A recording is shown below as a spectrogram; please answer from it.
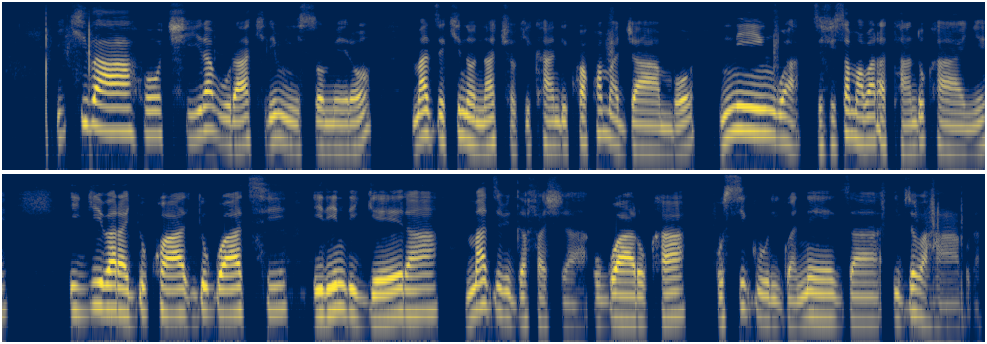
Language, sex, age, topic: Rundi, male, 18-24, education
